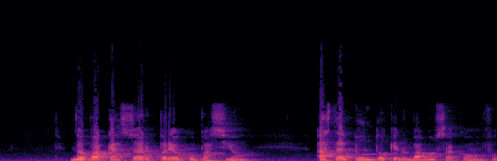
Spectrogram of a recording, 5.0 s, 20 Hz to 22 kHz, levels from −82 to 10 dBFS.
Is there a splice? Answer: no; 0 cuts

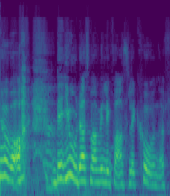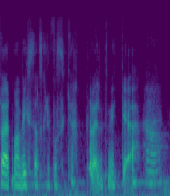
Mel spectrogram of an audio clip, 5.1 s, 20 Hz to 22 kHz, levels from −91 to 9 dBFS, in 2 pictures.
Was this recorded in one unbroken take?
no; 3 cuts; at 1.7 s, 2.7 s, 3.1 s

